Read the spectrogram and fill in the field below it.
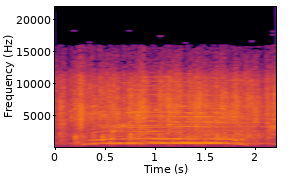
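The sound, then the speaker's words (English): A crowd at a Tuesday night event applauds Eagles running back Jordan Howard steadily for about two seconds, a dense wash of clapping with a long, high whoop or whistle riding over it that rises, holds, then trails off. “Hey, let's hear it for Jordan Howard.”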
